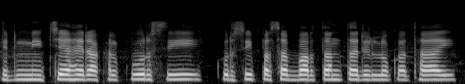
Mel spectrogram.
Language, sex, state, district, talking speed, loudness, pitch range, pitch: Magahi, female, Jharkhand, Palamu, 140 wpm, -16 LUFS, 220-230 Hz, 225 Hz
